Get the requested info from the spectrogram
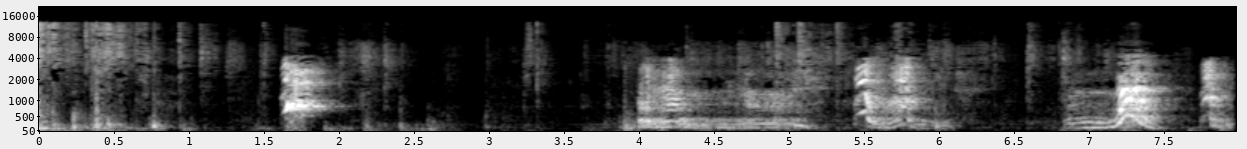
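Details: Playful miniature dachshund barking in short, sharp bursts, several yips spaced roughly a second apart over rustling and clattering household noise.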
